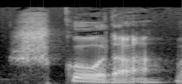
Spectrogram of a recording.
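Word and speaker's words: Škoda: Das Auto Skoda nur in Skoda, weil so wird es tatsächlich ausgesprochen.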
